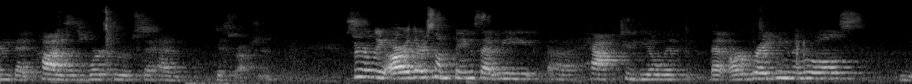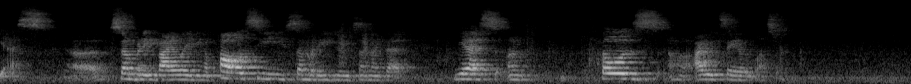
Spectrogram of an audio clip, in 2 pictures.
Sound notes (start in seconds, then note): none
